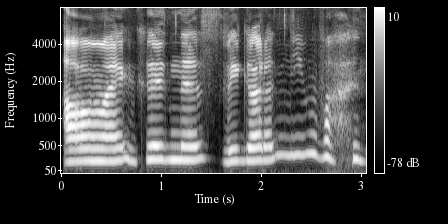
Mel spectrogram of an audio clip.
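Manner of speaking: voice cracking and breaking on the words. Speaker talking to their audience, voice cracking. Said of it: "my voice is cracking too much".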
